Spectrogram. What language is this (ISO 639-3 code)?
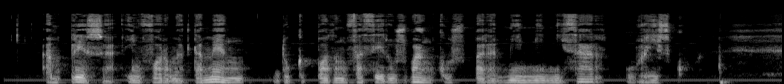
glg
